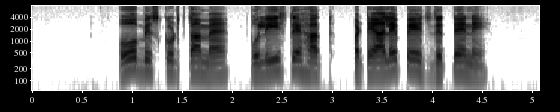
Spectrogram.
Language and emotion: Punjabi, neutral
